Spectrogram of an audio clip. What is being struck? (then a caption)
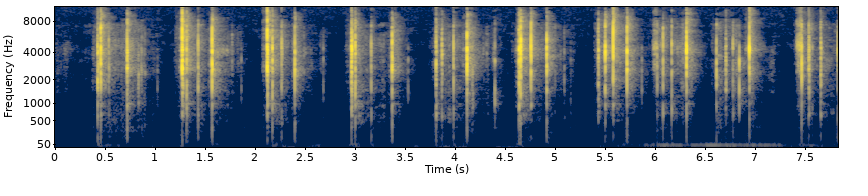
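Small light wooden box. A small, hollow, light-wood box held on the left side is tapped and scratched with the fingertips. Quick, dry, bright taps come in short clusters with faint scratchy rustles between them. The sound is quiet and crisp, with almost no low end.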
